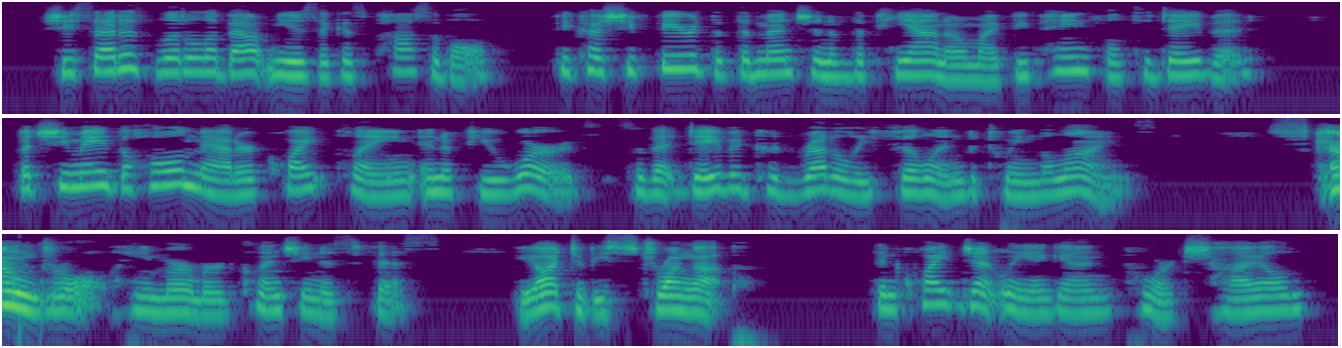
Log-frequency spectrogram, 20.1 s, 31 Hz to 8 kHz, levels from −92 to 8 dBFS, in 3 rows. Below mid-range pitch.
No: high, 205 Hz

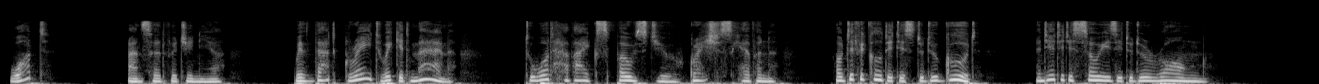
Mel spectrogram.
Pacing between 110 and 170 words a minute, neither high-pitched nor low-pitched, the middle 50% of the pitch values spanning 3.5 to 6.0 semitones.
Yes: average, 145 wpm; medium, 165 Hz; average, 4.8 semitones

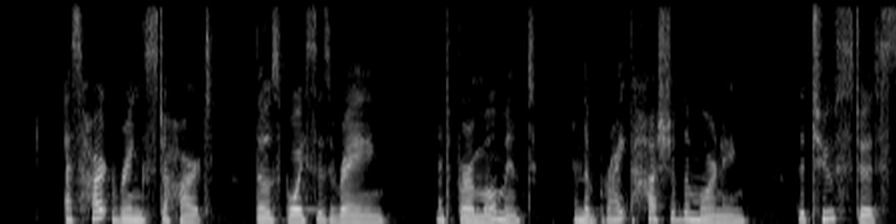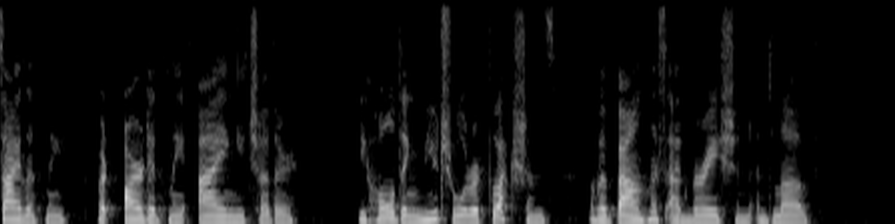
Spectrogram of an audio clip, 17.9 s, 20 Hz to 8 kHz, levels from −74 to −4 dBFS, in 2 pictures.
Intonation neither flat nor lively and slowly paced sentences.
No: narrow, 1.9 semitones; slow, 125 wpm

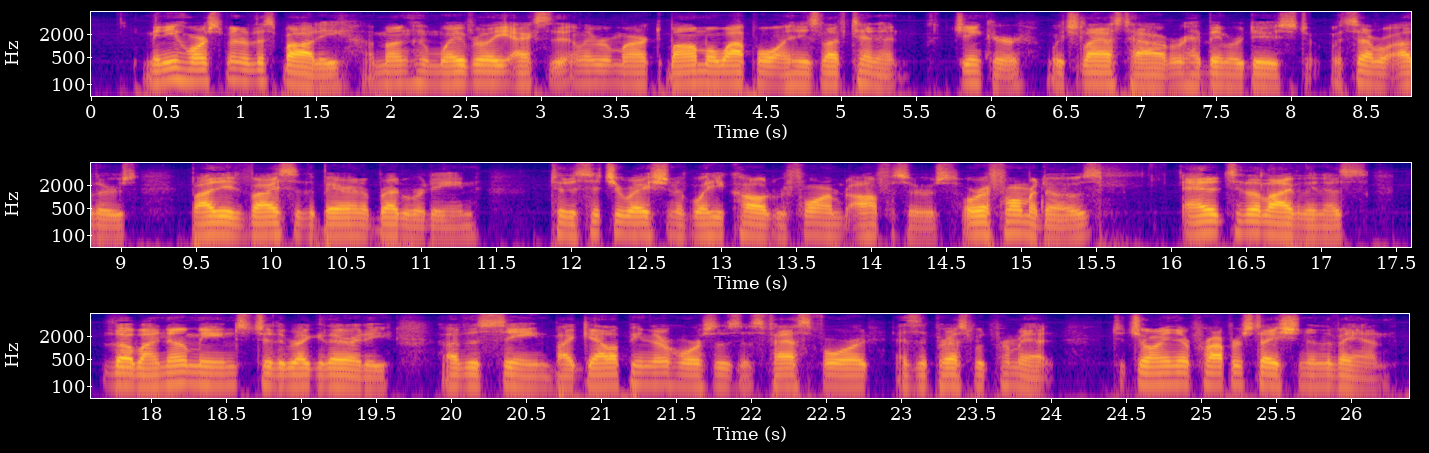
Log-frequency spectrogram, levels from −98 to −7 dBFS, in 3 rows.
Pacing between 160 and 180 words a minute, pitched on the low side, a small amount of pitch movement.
Yes: average, 175 wpm; low, 105 Hz; narrow, 2.0 semitones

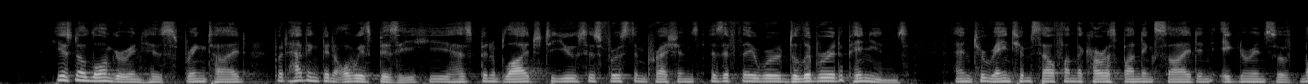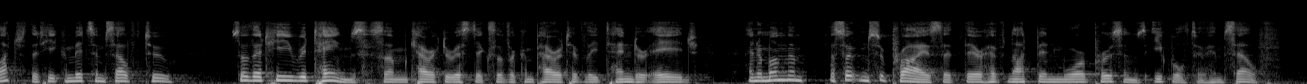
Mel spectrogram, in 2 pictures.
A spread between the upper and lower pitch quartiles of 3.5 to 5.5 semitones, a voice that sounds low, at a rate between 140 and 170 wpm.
Yes: average, 3.9 semitones; low, 125 Hz; average, 165 wpm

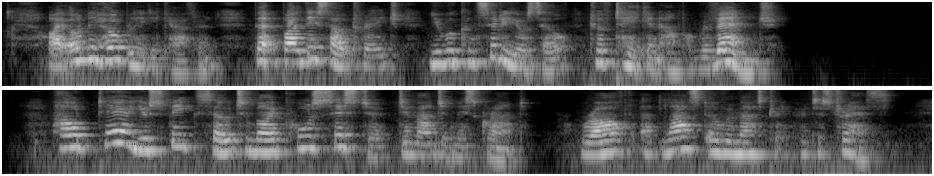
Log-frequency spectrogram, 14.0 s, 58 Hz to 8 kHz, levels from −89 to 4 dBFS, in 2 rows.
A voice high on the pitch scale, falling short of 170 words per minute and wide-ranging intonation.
Yes: high, 215 Hz; average, 155 wpm; wide, 5.9 semitones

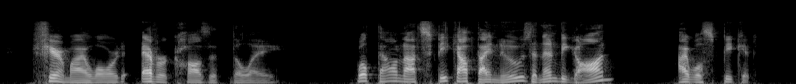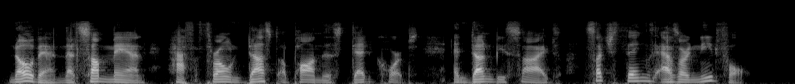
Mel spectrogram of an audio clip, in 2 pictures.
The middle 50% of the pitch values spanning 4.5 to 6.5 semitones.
Yes: average, 5.3 semitones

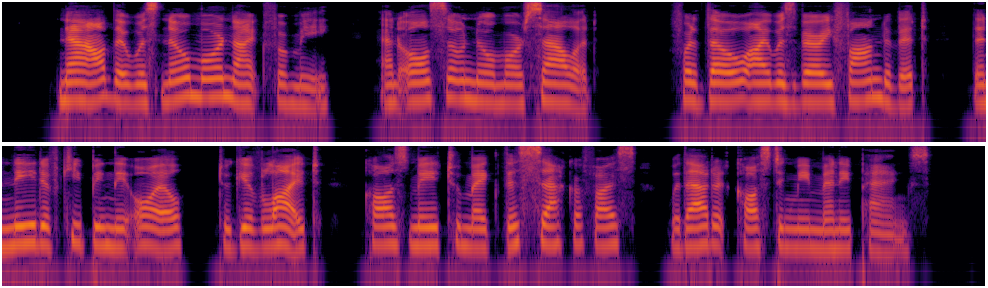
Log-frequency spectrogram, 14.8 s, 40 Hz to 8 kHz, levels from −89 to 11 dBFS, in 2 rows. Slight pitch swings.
Yes: narrow, 1.8 semitones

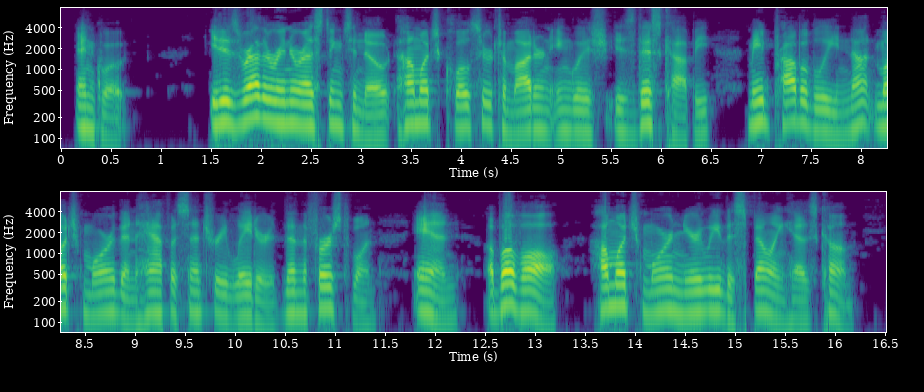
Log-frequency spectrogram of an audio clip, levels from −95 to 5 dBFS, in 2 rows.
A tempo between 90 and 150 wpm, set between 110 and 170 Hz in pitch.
Yes: average, 145 wpm; medium, 140 Hz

